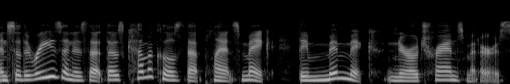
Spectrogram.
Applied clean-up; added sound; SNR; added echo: none; none; none; none.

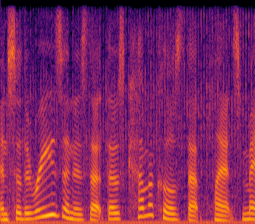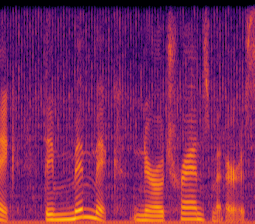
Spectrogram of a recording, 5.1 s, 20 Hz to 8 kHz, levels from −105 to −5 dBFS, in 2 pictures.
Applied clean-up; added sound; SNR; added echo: none; Engine; 17 dB; none.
